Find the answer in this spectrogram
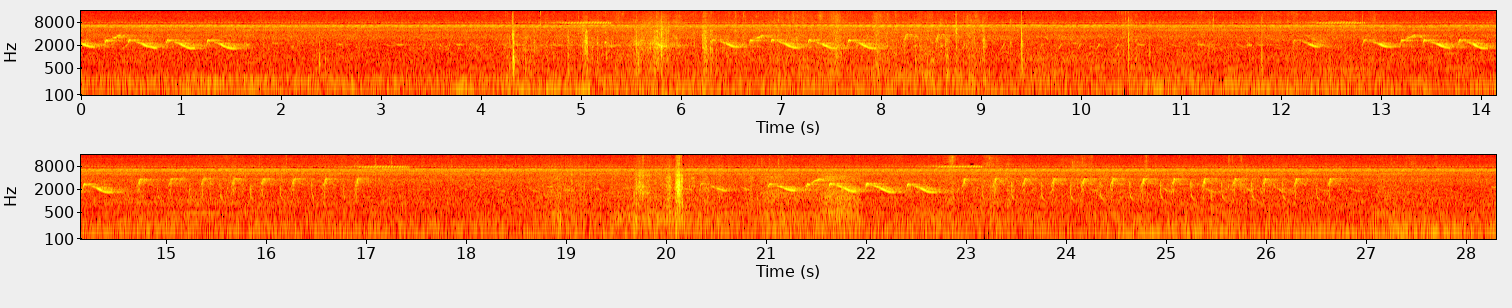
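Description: A songbird singing repeated phrases of about five quick falling notes every few seconds, at times followed by a quicker run of short, higher notes.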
